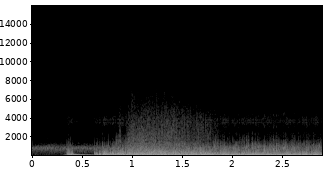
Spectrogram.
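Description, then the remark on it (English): A sudden, loud explosion bursts in, followed by a sustained, deep rumbling roar that fills the rest of the moment. No voices are heard. “That explosion just killed the others.”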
